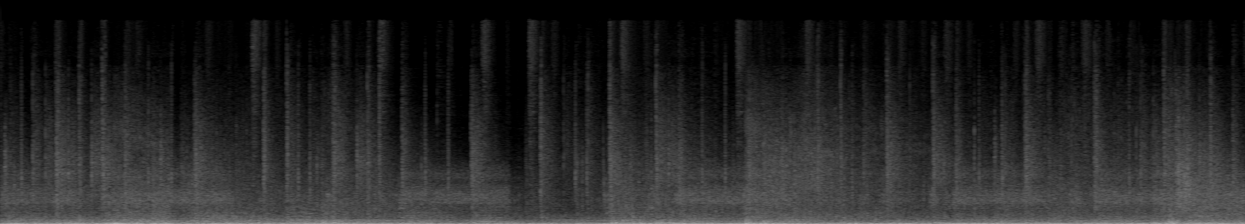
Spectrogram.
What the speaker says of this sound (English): introduce a massive volley of missiles into his back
